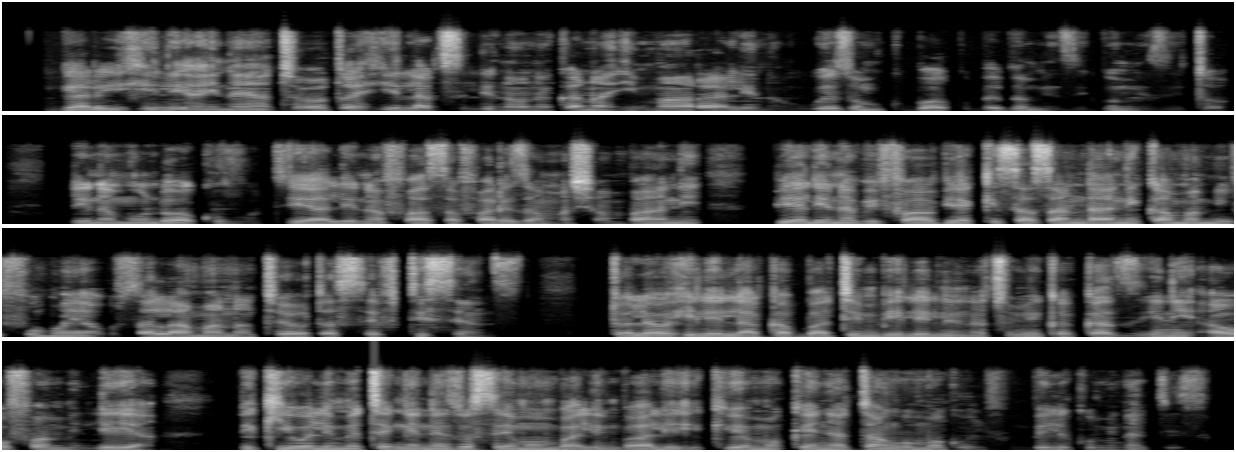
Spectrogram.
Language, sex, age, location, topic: Swahili, female, 25-35, Nairobi, finance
